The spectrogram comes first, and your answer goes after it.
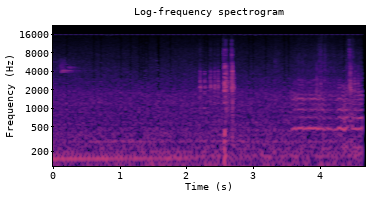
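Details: Leafcutter bees fly in leaf pieces at about one-minute intervals to furnish their nest under a flowering Rebutia cactus on a balcony breakfast table. A faint low hum and a few clicks give way to a louder, overtone-rich buzz as a bee arrives.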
